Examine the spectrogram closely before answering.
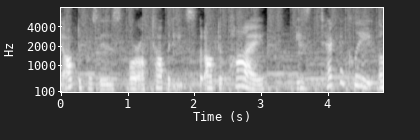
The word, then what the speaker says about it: octopodes: So technically, the grammatically correct way to say the plural of octopus is actually octopodes.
